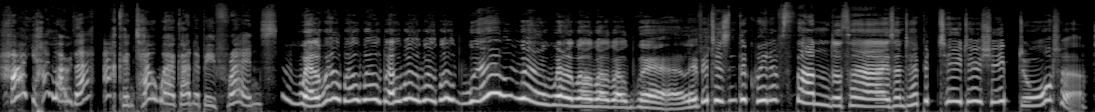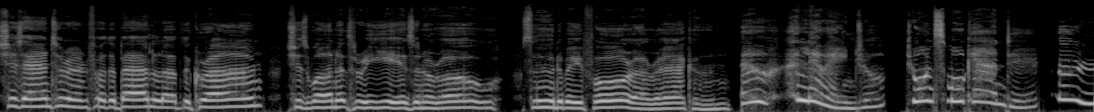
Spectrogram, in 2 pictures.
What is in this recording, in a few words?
Animation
